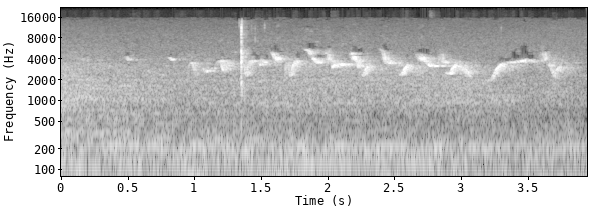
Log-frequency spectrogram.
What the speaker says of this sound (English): the birds are just singing and singing and singing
